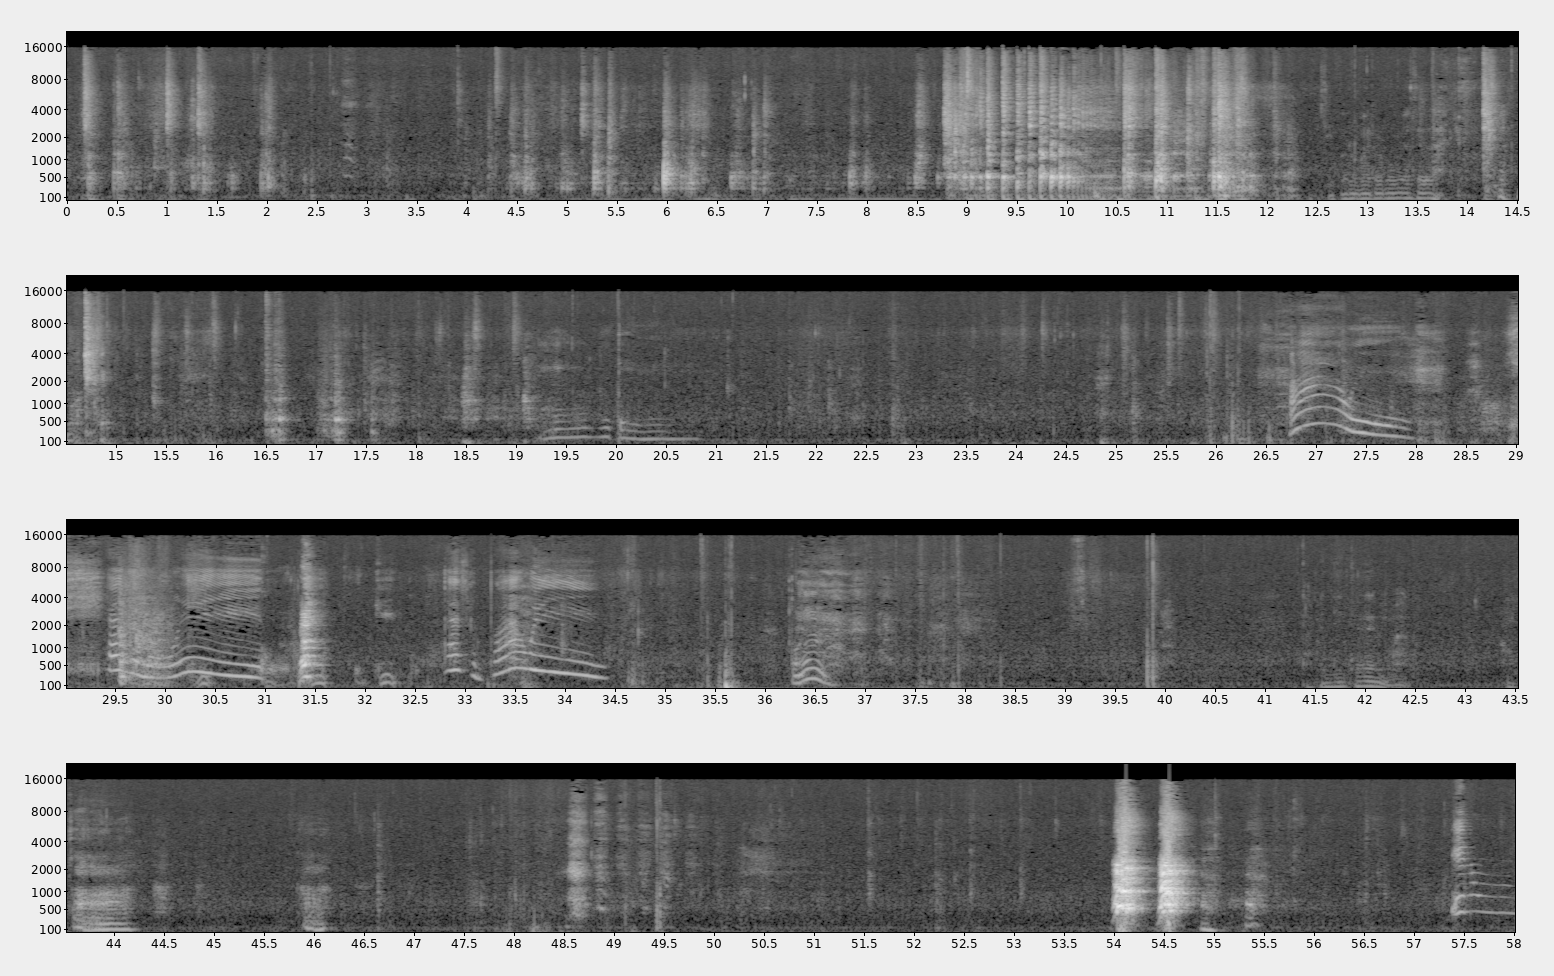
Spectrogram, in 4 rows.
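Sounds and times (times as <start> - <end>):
dog crying: 26.6 - 28.0
dog barking: 31.3 - 31.7, 54.0 - 55.0.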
